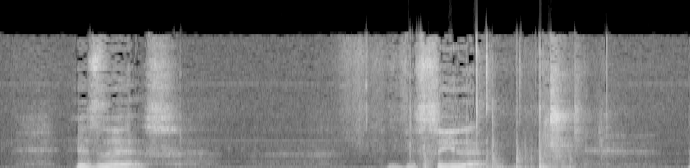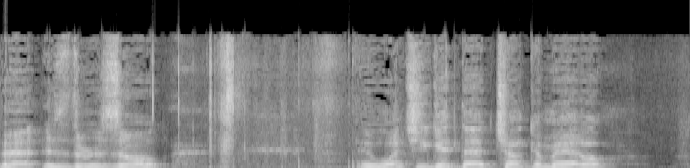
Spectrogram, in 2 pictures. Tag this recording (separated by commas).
Speech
